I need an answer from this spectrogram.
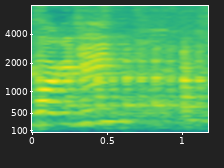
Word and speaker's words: Parker G: I say my name is could y'all say par G par G my name is par G this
